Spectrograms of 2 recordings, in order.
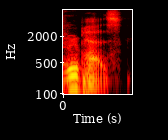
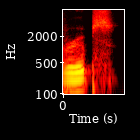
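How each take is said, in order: First: The name is said as two syllables. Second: The name is said as one syllable. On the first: The speaker calls it right. "that's the correct way. ... It's like Ru and Pez" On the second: The speaker calls it wrong. "everybody comes on here and says Roops"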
